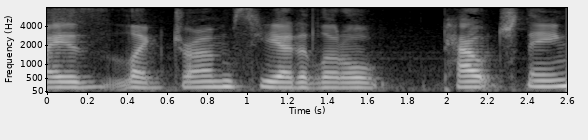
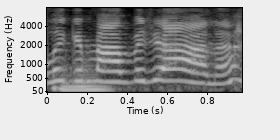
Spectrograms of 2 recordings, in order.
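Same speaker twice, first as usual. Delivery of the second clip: put-on voice goes way up high, Southern accent; 12 semitones higher than usual. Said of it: "[name], which was just me being Southern".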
